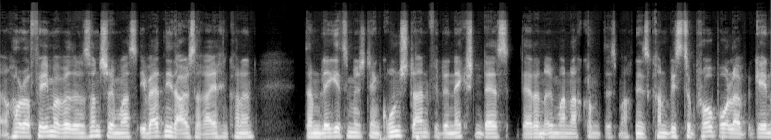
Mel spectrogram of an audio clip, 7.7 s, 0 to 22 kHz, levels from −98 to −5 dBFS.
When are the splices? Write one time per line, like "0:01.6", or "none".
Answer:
0:06.4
